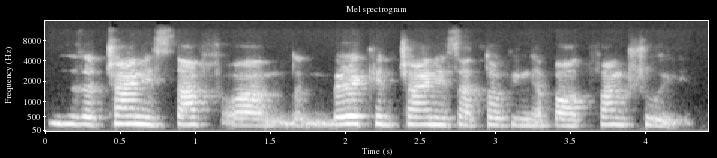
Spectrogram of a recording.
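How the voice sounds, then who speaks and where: A middle-aged woman from Germany with a German accent, a native German speaker, talking hesitantly with many pauses as a guest on a video call. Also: on the high side, steady tone, fairly bright tone. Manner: hesitant, searching for words with many ums. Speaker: guest, feng shui consultant. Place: home room with window. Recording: dull lo-fi video call audio.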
